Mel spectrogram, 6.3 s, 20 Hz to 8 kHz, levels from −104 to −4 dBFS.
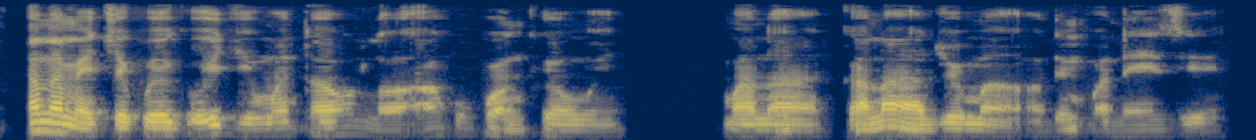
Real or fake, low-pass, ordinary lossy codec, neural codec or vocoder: real; 7.2 kHz; AAC, 48 kbps; none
